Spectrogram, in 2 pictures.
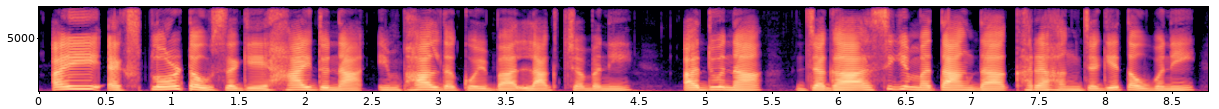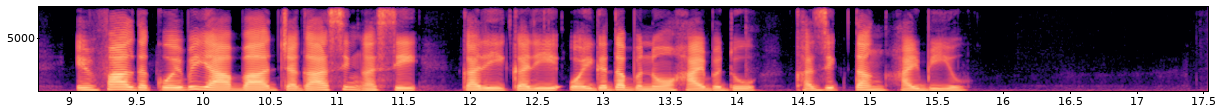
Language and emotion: Manipuri, neutral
